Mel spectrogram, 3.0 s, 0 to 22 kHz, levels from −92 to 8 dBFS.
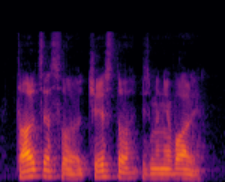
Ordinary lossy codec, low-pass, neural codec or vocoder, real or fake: none; none; vocoder, 22.05 kHz, 80 mel bands, WaveNeXt; fake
